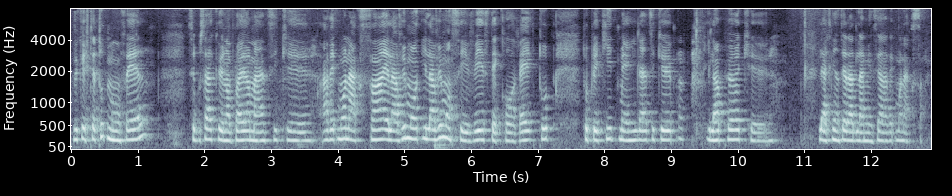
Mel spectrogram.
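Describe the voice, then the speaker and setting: A woman's voice: medium pitch, steady tone, normal speed. A woman from Haiti whose first language is Haitian Creole, speaking French with a Haitian accent mixed with Beauce Québécois features, answering interview questions in plain, short phrases. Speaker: interview guest. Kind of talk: conversational interview.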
